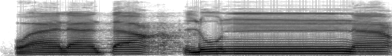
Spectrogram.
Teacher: Nun baca dengung ya. Wa la ta'lunna, dengungnya 2 harokat atau 2 ketukan. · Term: gunnah musyaddadah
